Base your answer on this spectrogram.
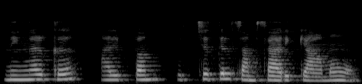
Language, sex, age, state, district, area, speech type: Malayalam, female, 18-30, Kerala, Wayanad, rural, read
